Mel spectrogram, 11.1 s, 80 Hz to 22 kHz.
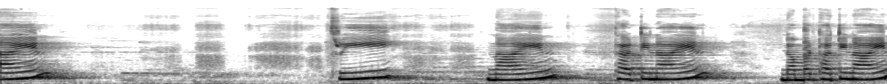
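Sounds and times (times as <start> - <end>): pencil scratching on paper: 1.5 - 8.2.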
